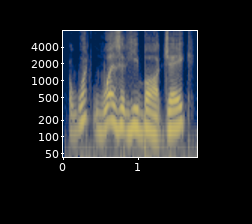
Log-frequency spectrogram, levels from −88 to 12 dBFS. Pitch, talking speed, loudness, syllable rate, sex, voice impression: 150 Hz, 200 wpm, -15 LUFS, 3.7 syllables/s, male, masculine, slightly middle-aged, slightly powerful, slightly bright, fluent, raspy, friendly, slightly wild, lively, kind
